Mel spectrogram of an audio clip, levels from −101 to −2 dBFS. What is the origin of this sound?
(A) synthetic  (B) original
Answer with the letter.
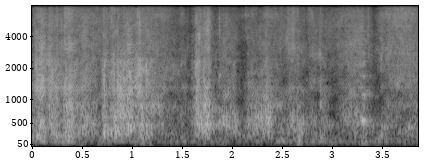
A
